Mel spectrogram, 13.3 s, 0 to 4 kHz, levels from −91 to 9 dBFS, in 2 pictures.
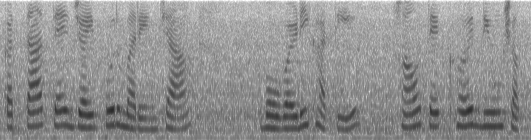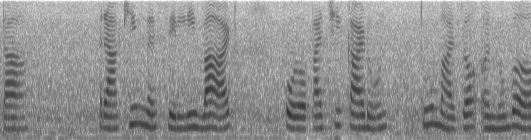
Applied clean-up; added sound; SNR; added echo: none; none; none; none.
